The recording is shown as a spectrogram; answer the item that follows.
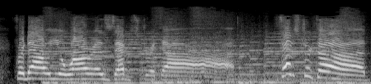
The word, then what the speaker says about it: Zebstrika: For now, you are a Zebstrika! Zebstrika! That rhymes with swastika!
